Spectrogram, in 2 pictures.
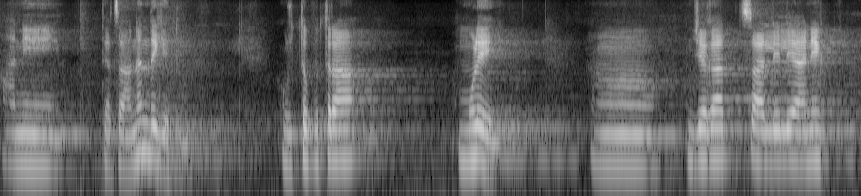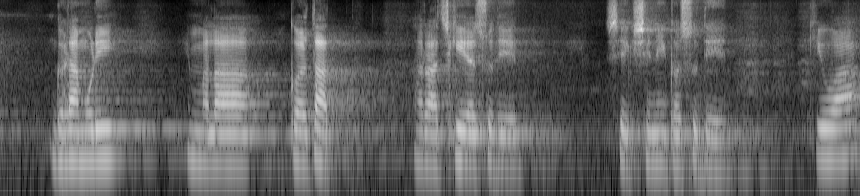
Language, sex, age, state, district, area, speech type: Marathi, male, 45-60, Maharashtra, Nashik, urban, spontaneous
